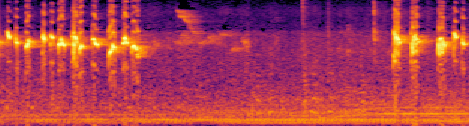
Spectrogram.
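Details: Blue-winged leafbird (rengganis, cucak wilis) natural song used as a lure to make other birds sing: rapid bright chirps and short whistled notes, about two per second, a pause of silence, then the quick chirping resumes.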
